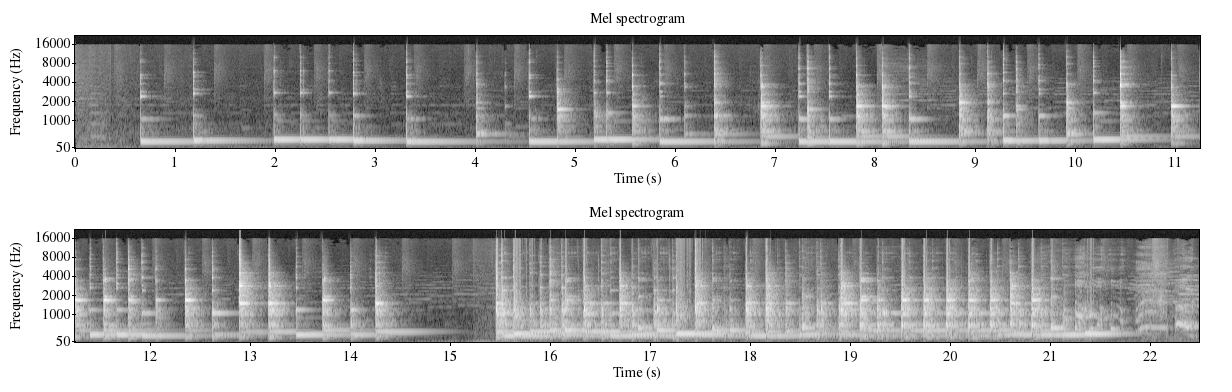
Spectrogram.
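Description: Large wooden xylophone struck with mallets. It plays a slow tune of single low notes, each fading quickly. About two-thirds of the way through, a held note dies away and the playing turns into a fast, dense flurry of notes from two mallets.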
